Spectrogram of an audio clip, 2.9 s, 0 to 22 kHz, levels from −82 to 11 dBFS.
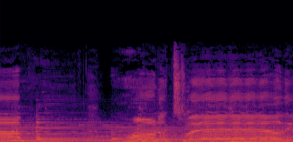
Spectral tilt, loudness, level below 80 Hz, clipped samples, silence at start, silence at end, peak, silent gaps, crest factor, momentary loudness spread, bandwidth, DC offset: -3.5 dB/octave; -26 LUFS; -50 dBFS; under 0.1%; 0 s; 0 s; -16 dBFS; none; 10 dB; 9 LU; 15.5 kHz; under 0.1%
